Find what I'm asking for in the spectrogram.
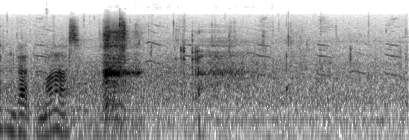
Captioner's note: laughing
